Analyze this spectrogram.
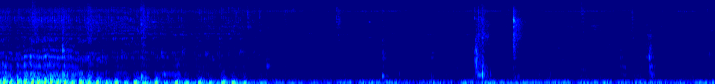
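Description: A motorcycle engine putters close by, revving loudly at first and then settling to a quieter idle.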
